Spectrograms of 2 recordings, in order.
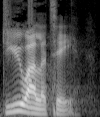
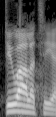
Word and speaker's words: duality: or as I used to say when I lived in England, duality, but I'm told that I've adopted a Canadian pronunciation for some words. So duality, I think, is what we say here in North America.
